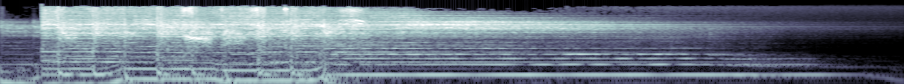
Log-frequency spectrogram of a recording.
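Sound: song playing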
